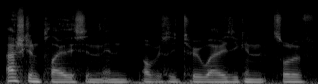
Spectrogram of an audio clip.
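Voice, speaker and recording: Male poker analyst, fairly low gravelly voice, informal and explanatory strategy commentary. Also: monotone, brisk, dark tone. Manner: informal, explanatory, often checking in with "right?".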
